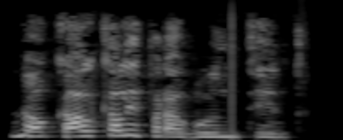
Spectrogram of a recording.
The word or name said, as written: cal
